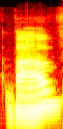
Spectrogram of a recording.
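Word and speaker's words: Veuve: They have a VUV yurt, and my sister cleared the air with them. She walked in acting like she knows something, being like, my sister says it's VUV.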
